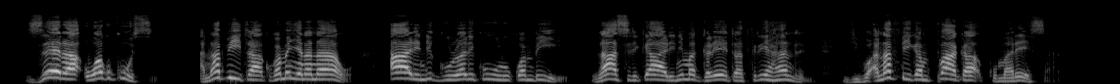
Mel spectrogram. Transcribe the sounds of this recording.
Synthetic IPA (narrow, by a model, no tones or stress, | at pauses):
zɛɾaʔwak̬ukusi̥ | a̰napitakukamɛɲananaːwɔ̰ | alindiɡulɔlalikulukwambiɾḭ | lasiɾikalinimaɡalɛtaθɾiɦandɾɛ̰d | ndipɔʔanafikam̩pakakumaɾɛːsḁ̰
